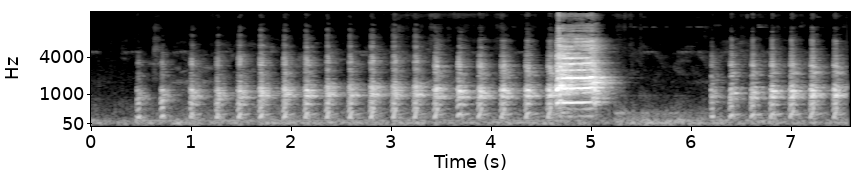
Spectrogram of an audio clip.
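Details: Hen clucking in a barn while another lays an egg: a long series of even clucks climaxing in a harsh squawk, brief silence, then clucking resumes.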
